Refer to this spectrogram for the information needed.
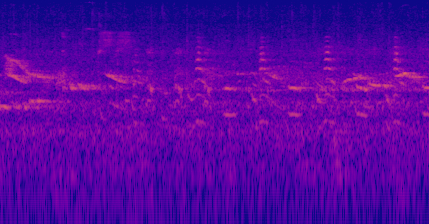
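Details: A flock of yellow rosellas, a crimson rosella subspecies, feeding on the ground. Dense, repeated chattering notes and whistles come fast and overlap across the whole stretch.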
